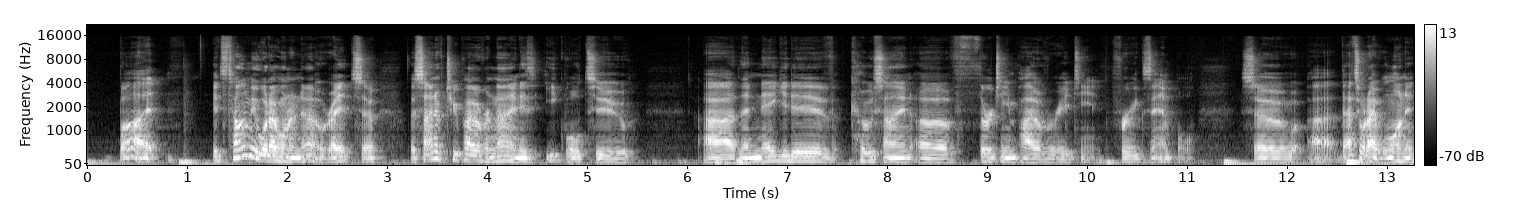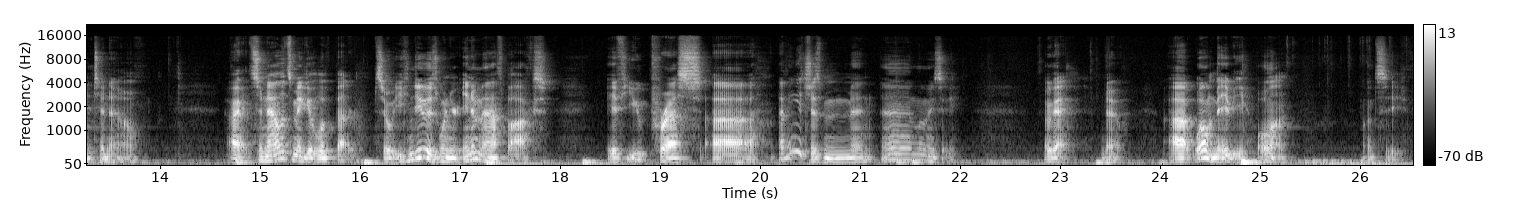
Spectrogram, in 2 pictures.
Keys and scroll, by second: 21.4 Menu, 23.3 Escape, 25.0 Menu, 25.6 Down.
